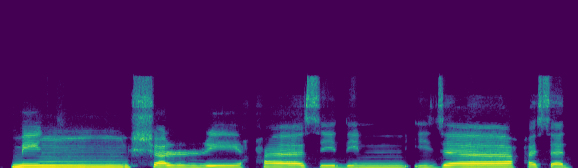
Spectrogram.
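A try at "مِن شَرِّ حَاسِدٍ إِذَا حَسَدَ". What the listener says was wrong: আপুর পড়া সুন্দর হয়েছে মাশাআল্লাহ, কিন্তু জাল উচ্চারণটা হয়নি আর শেষে কলকলাটা হয়নি। আবার পড়ুন।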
